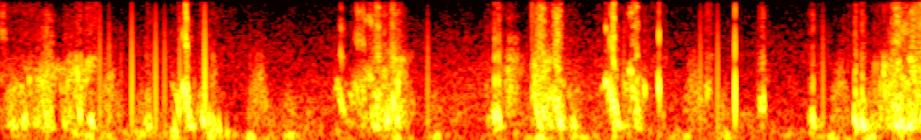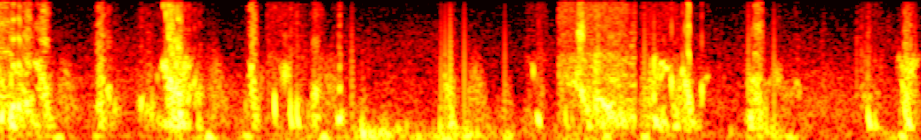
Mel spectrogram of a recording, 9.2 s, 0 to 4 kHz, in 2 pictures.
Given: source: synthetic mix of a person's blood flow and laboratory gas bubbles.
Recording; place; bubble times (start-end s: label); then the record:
Doppler ultrasound of blood flow; subclavian vein
0.00-0.51 s: bubbles
0.72-0.78 s: bubbles
0.85-1.12 s: bubbles
1.67-2.06 s: bubbles
2.43-2.92 s: bubbles
2.98-3.33 s: bubbles
3.52-3.58 s: bubbles
3.78-3.85 s: bubbles
4.03-4.13 s: bubbles
4.23-4.89 s: bubbles
5.08-5.21 s: bubbles
5.28-5.64 s: bubbles
5.82-6.22 s: bubbles
6.26-6.34 s: bubbles
6.81-6.92 s: bubbles
7.23-7.34 s: bubbles
7.39-7.78 s: bubbles
7.80-8.15 s: bubbles
8.32-8.61 s: bubbles
8.91-9.03 s: bubbles
9.08-9.21 s: bubbles
From the record:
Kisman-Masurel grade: 243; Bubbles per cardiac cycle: several, 3 to 8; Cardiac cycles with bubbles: 100%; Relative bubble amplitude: loud (0.450 to 0.775); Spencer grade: 3 (all of the cardiac periods contain showers or single bubble signals, but not dominating or overriding the cardiac motion signals); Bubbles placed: anywhere in the cardiac cycle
